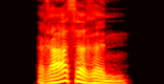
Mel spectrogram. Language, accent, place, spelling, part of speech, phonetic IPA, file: German, Germany, Berlin, raßeren, adjective, [ˈʁaːsəʁən], De-raßeren.ogg
- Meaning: inflection of raß: 1. strong genitive masculine/neuter singular comparative degree 2. weak/mixed genitive/dative all-gender singular comparative degree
